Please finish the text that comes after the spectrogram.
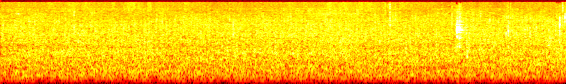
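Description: Water poured into hot oil in a pot of mutton rice throws off a steady, close rushing hiss of steam, level and unbroken, with a small clatter near the end.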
